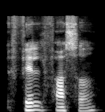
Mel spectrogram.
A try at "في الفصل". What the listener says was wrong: في الفصل, the kasra is missing.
